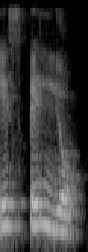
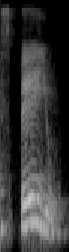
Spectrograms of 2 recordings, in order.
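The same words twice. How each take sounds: First: The word is said in its full form. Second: The word is said in an easier, reduced form. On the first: The speaker calls it right. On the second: The speaker calls it wrong.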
